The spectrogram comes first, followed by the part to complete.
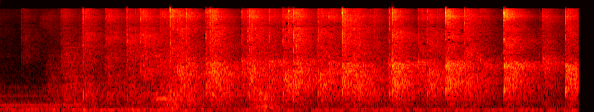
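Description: The last acoustic guitar chord dies away, then applause from a small audience swells. Loud, evenly spaced claps from one person close by stand out over it.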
